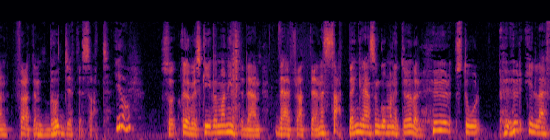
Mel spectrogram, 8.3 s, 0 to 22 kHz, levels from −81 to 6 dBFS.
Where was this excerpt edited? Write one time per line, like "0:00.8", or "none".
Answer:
none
